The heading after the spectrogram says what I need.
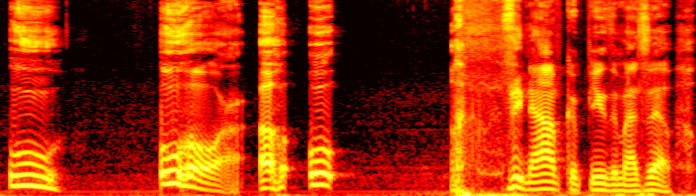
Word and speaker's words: Uhura: I've been pronouncing O'Hara's name wrong. I've been saying O'Hara. It's Uhura.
